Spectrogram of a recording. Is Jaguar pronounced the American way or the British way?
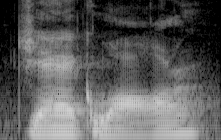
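American. It is said with an American pronunciation. The speaker calls it wrong. "to any American fans, ... not Jaguar"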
